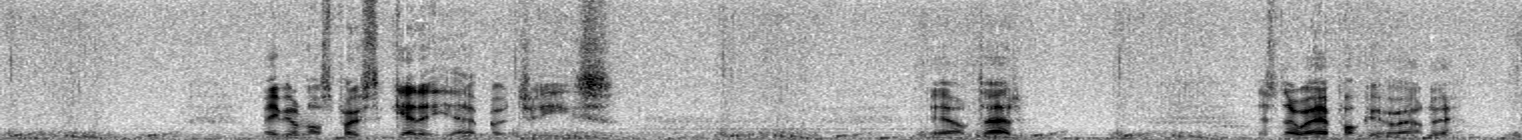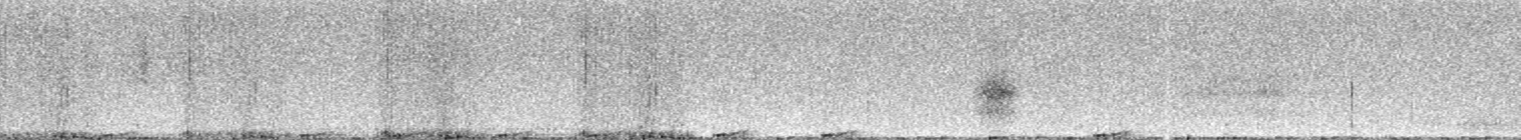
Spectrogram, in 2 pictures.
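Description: Water gurgles and churns in a low, steady rumble.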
